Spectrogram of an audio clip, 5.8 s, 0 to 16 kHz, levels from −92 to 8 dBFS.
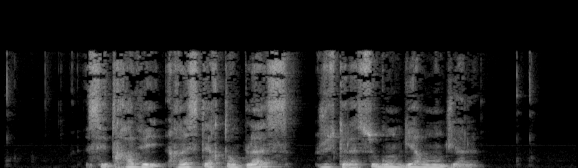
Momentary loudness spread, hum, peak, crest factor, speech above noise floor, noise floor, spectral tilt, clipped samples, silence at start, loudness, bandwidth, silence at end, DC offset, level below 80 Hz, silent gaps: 11 LU; none; -6 dBFS; 20 dB; 48 dB; -71 dBFS; -5 dB/octave; under 0.1%; 0.85 s; -24 LUFS; 11.5 kHz; 1 s; under 0.1%; -54 dBFS; none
